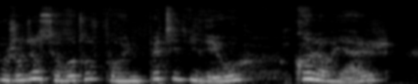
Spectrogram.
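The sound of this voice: A woman with a fairly high pitch and a dark, mellow tone with a husky, rough edge speaks at a moderate pace with lively intonation.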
